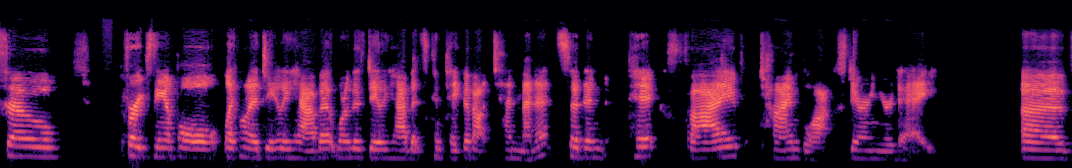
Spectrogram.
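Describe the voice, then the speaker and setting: A woman's voice: fairly low pitch, a bit bright, rough recording. A woman in her thirties with a nasal voice, giving a casual motivational talk to her sales team and often asking "does that make sense?". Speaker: network marketing team leader.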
